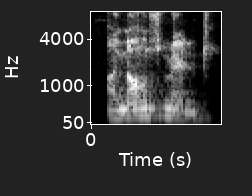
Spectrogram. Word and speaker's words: announcement: Announcement. Announcement. So don't put too much emphasis on OU. You are doing announcement. Don't put too much of emphasis here.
